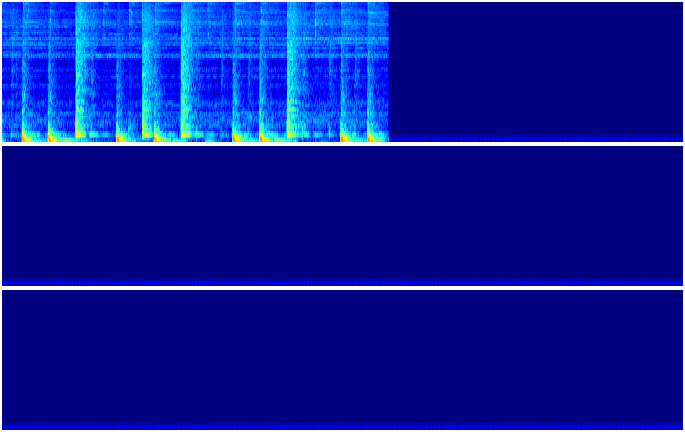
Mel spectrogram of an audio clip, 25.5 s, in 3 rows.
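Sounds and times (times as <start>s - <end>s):
raw distorted snare drum: 0.0s - 4.8s.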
